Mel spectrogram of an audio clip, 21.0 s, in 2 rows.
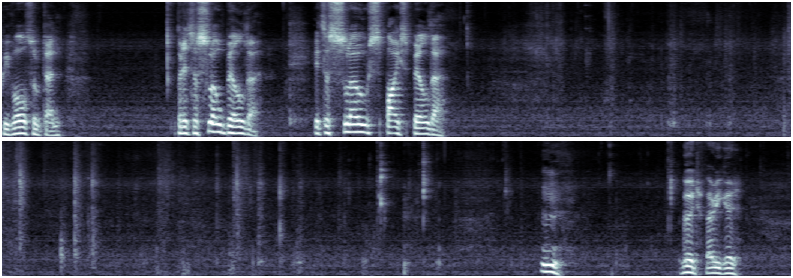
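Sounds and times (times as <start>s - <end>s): person chewing crispy food: 6.0s - 10.9s, 11.7s - 17.6s.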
